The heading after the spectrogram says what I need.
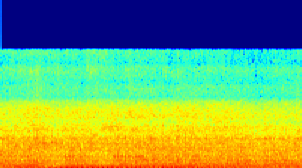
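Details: Honda Beat Esp scooter, owner complains of rough CVT noise, heavy loads and rare servicing, fault code showing: engine revs up and holds with coarse, uneven drone from CVT side instead of smooth whirr; rough CVT, cause not pinned down.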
